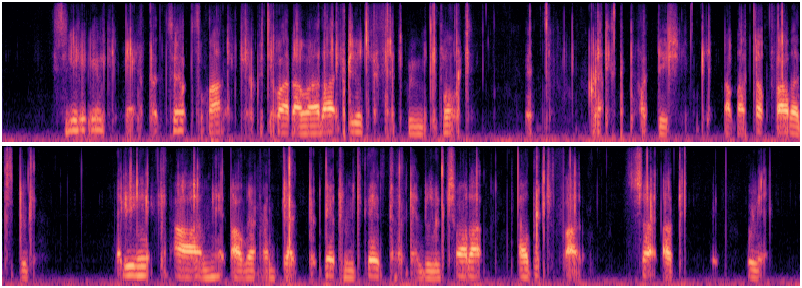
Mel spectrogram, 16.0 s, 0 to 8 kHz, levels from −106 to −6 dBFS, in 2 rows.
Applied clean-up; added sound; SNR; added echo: neural diffusion model UNIVERSE++.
